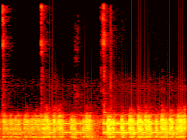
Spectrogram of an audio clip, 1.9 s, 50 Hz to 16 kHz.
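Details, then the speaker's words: Belcom LS-102L 10m radio under repair: audio cutting and spitting with sharp crackles and brief dropout; chassis and VCO very microphonic, possibly a missing ground, still unresolved. "but as you can hear that crackling noise that's not a good thing"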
